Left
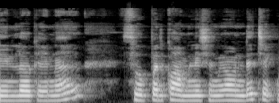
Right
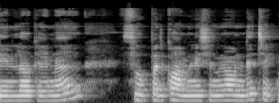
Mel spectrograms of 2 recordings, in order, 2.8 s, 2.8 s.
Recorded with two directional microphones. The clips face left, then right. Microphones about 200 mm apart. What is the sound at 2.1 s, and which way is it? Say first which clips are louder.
Speech: left 3 dB; 25° left (ahead or behind).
